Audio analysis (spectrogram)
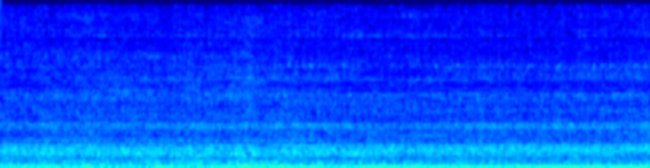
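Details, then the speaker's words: Triumph Speedmaster under way on replacement used official Triumph pipes: a steady, even low drone, no popping or crackle, much quieter and smoother with no downshift backfiring, possibly helped by back pressure; normal exhaust note. "Boy, is it ever so much quieter. And no more backfiring on the downshift. A lot smoother."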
